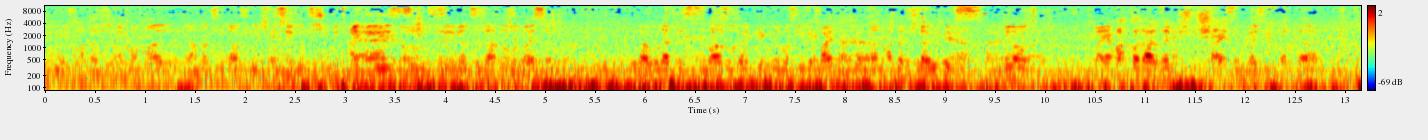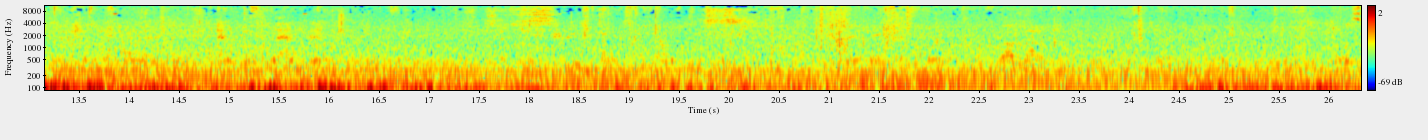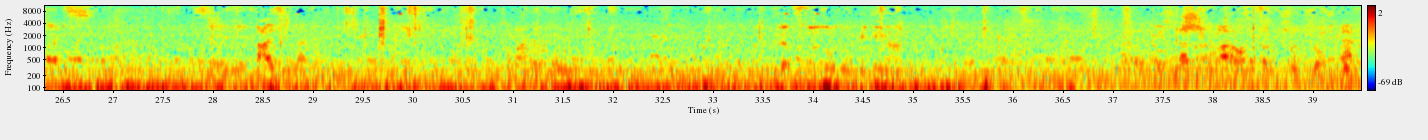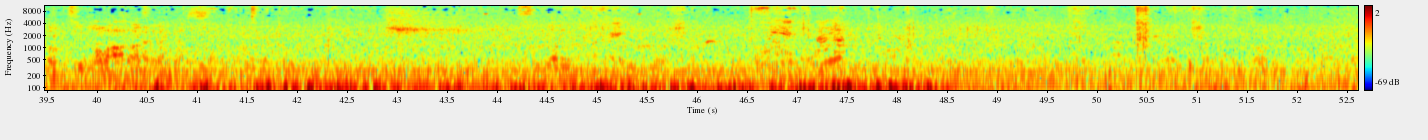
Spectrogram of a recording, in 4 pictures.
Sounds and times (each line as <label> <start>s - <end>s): street noise 0.0s - 52.6s
wind noise 1.2s - 36.2s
